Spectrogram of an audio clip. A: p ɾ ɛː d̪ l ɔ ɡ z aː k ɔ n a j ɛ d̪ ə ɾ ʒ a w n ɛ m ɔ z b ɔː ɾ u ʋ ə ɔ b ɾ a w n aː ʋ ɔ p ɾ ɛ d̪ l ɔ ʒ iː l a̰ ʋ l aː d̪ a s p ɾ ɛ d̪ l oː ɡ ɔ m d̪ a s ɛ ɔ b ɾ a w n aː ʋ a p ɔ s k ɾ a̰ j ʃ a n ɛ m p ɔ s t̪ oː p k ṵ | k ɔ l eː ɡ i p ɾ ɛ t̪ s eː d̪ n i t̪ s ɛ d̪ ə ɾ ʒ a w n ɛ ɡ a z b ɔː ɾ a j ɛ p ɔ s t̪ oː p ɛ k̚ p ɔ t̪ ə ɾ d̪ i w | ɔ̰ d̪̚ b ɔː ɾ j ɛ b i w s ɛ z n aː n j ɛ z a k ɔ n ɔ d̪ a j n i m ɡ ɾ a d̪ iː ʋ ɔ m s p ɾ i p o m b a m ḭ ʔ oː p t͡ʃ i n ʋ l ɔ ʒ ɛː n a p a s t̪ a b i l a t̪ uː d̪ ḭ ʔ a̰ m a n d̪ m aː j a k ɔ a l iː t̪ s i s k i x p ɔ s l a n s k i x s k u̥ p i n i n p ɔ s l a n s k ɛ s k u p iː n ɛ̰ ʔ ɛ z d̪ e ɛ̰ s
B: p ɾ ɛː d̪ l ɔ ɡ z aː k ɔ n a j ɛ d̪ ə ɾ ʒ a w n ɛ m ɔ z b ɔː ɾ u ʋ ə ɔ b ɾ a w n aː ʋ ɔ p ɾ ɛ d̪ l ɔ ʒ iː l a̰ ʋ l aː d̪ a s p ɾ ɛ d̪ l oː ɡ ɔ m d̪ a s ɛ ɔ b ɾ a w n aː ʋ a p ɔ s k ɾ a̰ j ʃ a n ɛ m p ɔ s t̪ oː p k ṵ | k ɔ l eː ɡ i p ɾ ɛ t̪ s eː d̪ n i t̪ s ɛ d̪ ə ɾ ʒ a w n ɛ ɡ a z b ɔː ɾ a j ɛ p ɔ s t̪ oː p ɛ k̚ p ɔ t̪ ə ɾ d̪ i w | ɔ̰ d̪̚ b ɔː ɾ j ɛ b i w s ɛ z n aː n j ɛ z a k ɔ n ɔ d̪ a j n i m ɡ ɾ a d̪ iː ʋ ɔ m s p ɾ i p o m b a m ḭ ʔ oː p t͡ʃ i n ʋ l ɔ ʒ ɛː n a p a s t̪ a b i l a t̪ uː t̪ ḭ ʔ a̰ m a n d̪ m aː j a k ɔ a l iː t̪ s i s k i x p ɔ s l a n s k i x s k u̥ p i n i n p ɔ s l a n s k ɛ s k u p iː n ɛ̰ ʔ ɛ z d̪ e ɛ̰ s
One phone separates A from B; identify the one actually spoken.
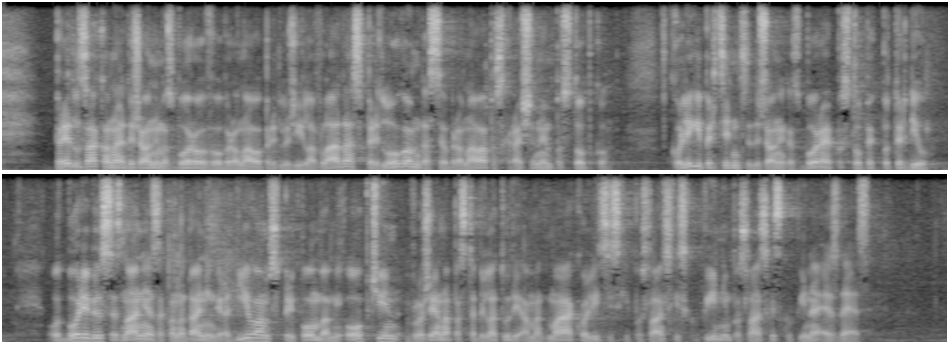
A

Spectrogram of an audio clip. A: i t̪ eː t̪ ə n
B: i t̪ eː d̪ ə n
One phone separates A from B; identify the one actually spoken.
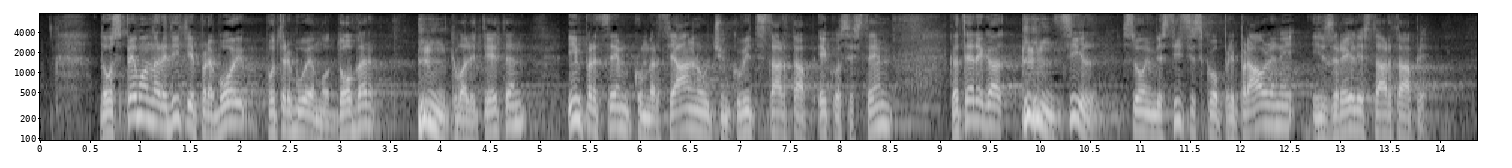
A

